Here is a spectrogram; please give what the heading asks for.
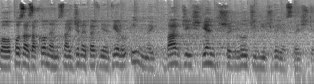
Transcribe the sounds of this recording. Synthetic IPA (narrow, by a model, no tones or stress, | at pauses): bɔpɔzazakɔnɛmznajd͡ʑɛmɘpɛvɲɛvʲjɛluʔinːɘɣ | baɾd͡ʑejɕfʲjɛnt̪ʂɘɣlud͡ʑiɲiʐvɘjɛst̪ɛɕt͡ɕɛ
